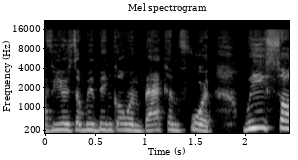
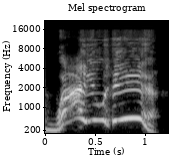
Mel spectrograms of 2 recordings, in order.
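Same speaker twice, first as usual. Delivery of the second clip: put-on very high, squeaky little-girl voice; mock a small child's baffled question; high-pitched child's voice, puzzled; imitating the girl; 7 dB louder than usual. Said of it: "the girl was like".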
